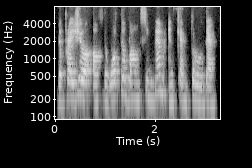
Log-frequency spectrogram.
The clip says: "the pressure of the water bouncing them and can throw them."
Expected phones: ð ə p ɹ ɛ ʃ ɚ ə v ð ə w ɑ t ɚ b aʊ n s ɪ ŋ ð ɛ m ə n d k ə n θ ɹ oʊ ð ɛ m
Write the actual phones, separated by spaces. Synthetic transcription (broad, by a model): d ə p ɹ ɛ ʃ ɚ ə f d ə w ɑ t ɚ b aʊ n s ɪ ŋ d ɛ m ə n k ə n t ɹ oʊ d ɛ m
